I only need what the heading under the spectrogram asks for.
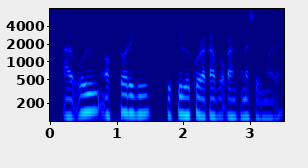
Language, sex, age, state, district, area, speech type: Santali, male, 18-30, West Bengal, Birbhum, rural, spontaneous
